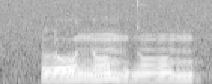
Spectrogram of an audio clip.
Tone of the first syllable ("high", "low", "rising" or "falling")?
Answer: rising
